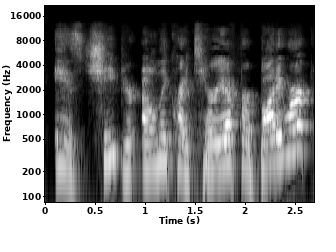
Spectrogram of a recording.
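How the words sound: It sounds challenging and confrontational. The asker is attacking the other person's choice. The speaker calls it wrong. "this is not a jousting match here"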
